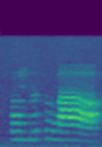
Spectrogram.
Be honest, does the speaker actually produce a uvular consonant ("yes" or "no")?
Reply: no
